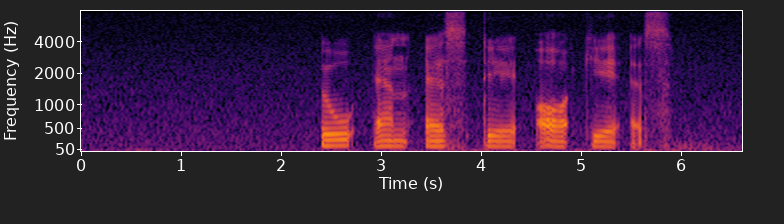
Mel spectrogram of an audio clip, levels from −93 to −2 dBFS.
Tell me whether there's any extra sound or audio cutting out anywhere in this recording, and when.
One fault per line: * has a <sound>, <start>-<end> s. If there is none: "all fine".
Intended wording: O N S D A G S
all fine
